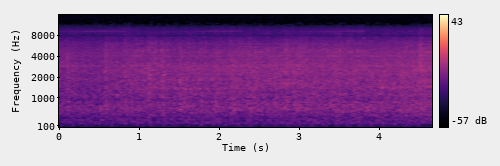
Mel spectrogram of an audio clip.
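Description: Passenger train hauled by a CC201 diesel-electric locomotive crossing a steel trestle bridge: a steady rolling noise of the train that grows slightly louder.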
